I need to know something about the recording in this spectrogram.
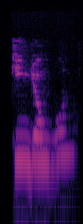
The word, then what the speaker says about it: Kim Jong-un: este caso, del dictador de turno, que es Kim Jong-un. Así se pronuncia, ¿cierto?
